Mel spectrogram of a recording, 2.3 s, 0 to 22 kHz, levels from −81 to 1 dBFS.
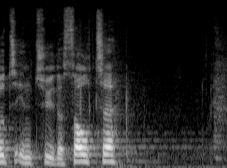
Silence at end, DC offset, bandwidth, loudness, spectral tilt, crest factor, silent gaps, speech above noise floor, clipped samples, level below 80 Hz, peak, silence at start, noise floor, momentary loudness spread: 1.05 s; under 0.1%; 17.5 kHz; -17 LUFS; -6 dB/octave; 18 dB; none; 35 dB; under 0.1%; -54 dBFS; 0 dBFS; 0 s; -51 dBFS; 10 LU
